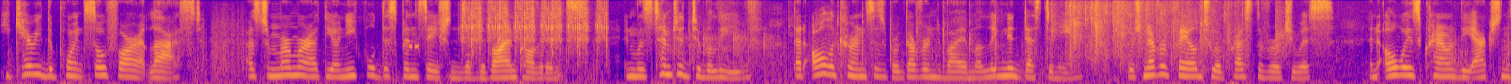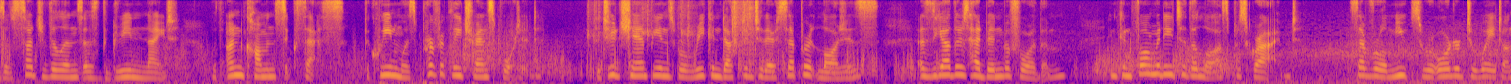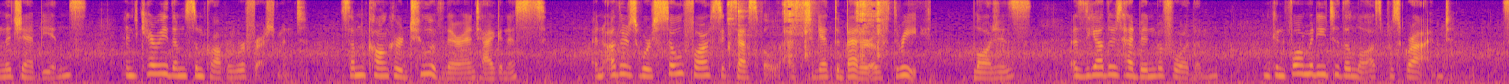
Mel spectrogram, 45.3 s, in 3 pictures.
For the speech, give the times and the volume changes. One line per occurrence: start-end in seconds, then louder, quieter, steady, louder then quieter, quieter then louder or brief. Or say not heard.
0.1-45.2 steady.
